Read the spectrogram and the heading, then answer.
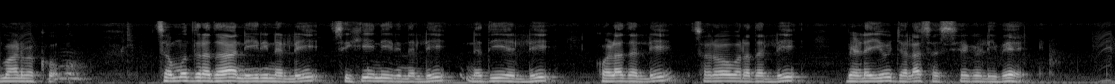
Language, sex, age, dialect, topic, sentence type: Kannada, male, 46-50, Mysore Kannada, agriculture, statement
